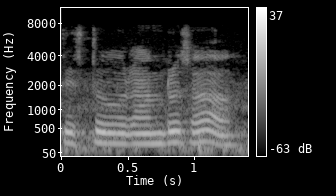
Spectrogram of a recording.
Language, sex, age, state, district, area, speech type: Nepali, female, 45-60, West Bengal, Darjeeling, rural, spontaneous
